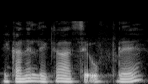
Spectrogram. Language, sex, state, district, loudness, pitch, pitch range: Bengali, male, Tripura, Dhalai, -18 LUFS, 135 Hz, 130-140 Hz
